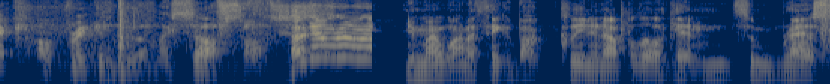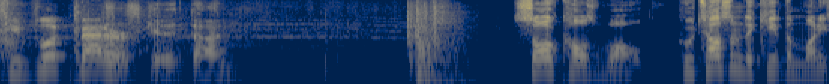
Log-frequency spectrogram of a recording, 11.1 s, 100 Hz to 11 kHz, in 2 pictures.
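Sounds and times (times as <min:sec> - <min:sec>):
faint background music: 0:02.7 - 0:08.6
wooden door shutting with thud: 0:08.2 - 0:08.8.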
